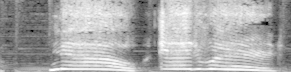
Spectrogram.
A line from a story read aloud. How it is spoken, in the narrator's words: Dally shouted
